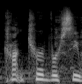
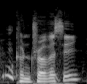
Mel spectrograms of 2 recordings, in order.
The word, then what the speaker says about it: controversy: Can you say controversy one more time? Because it's such a fun thing for Americans to hear. – Controversy? – Controversy. – Well, because that's not how you pronounce it, you mean? Or because it's... – We say controversy, but I love hearing you say that.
